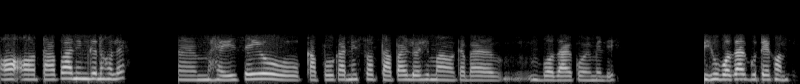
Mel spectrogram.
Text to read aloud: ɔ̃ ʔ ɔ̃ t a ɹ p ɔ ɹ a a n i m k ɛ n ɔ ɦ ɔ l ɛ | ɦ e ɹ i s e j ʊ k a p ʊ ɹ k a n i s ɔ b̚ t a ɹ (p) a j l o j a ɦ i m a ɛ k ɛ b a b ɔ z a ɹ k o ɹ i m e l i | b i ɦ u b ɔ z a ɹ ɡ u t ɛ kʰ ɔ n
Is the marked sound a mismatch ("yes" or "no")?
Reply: no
